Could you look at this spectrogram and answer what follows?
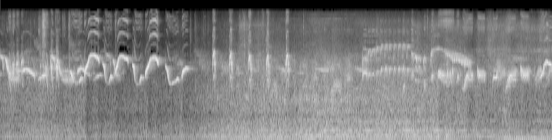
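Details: Chinese hwamei in a cage, Vietnam, a fighting bird spreading its wings and standing tall. Strongly modulated swooping whistles open the clip. Broad rustling noise then fills the middle before high looping song phrases return.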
